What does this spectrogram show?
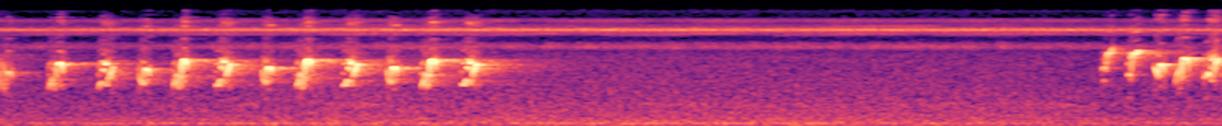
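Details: Song of a white-eye, meant for teaching young birds to copy: a rapid series of about ten evenly spaced, bright descending chirps, a pause, then another short twittering burst begins.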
